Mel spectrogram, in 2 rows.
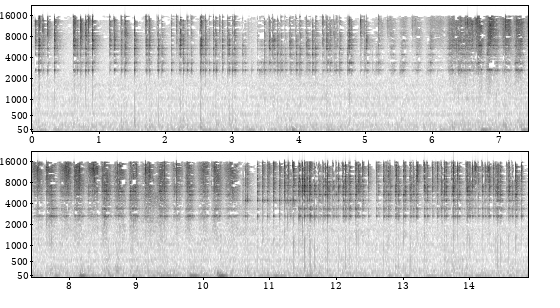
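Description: Long natural nails quickly tap and scratch the sides of an upright, hollow ceramic vase with a black textured matte glaze, about 25 cm tall, standing on a white cloth. The sound is a dense, uneven stream of dry scraping and ticking with a bright, hissy edge over a steady low hum. It grows busier and louder after the midpoint, with a few sharper taps standing out.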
